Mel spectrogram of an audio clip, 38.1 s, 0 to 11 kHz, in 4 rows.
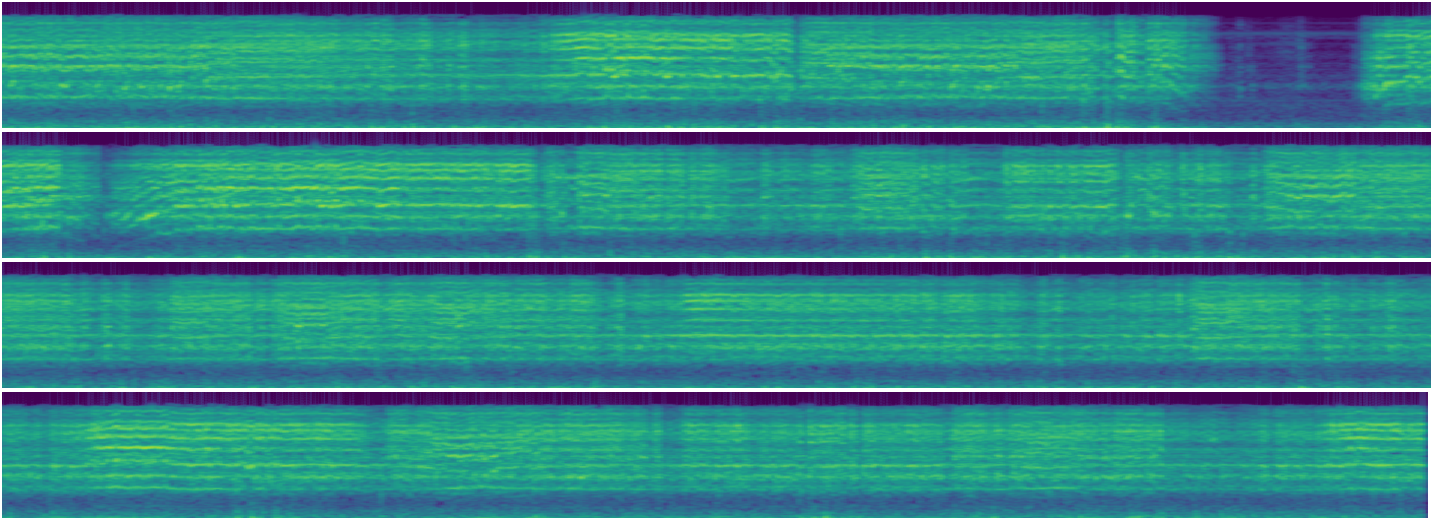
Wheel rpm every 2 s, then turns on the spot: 190, 200, 200, 190, 60, 150, 200, 200, 200, 200, 200, 200, 200, 200, 200, 200, 200, 200, 200.
none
